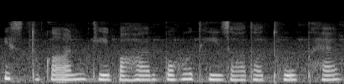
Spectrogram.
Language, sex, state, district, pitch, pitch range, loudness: Hindi, female, Punjab, Fazilka, 215 Hz, 210-225 Hz, -15 LUFS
